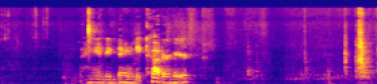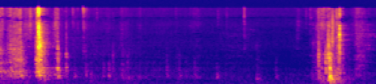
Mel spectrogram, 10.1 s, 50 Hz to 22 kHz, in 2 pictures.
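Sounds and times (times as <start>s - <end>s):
hose rubbing and scraping: 2.6s - 5.6s.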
